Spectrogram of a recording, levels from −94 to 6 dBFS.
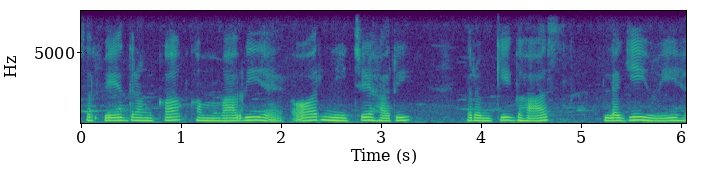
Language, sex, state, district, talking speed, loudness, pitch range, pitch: Hindi, female, Uttar Pradesh, Lucknow, 150 wpm, -13 LUFS, 185-210 Hz, 195 Hz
